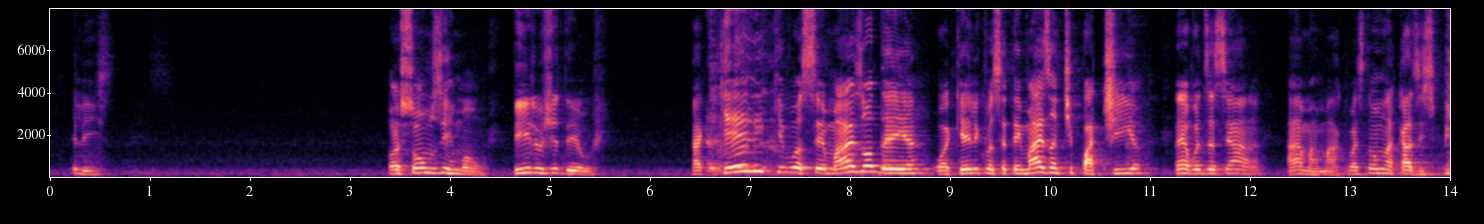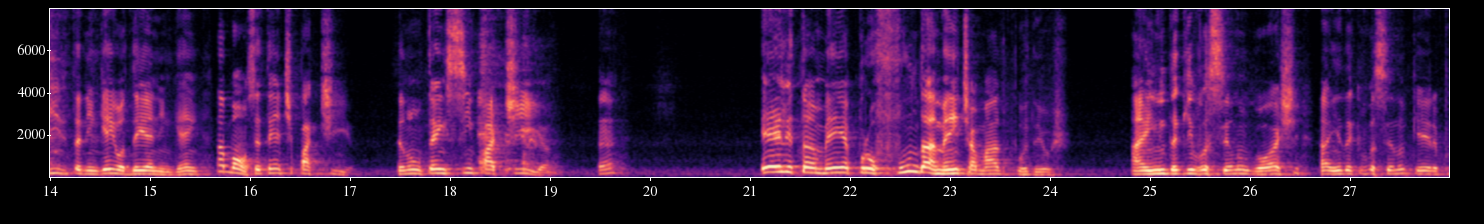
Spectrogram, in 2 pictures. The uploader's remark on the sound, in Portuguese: Palestra ao Vivo.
